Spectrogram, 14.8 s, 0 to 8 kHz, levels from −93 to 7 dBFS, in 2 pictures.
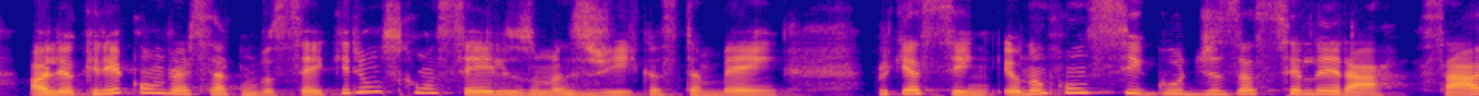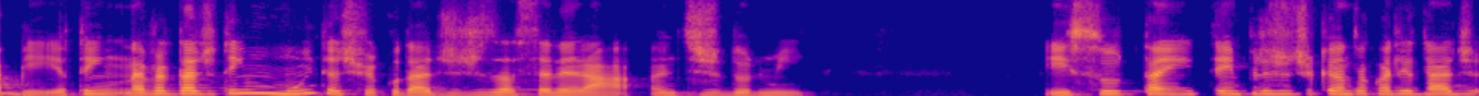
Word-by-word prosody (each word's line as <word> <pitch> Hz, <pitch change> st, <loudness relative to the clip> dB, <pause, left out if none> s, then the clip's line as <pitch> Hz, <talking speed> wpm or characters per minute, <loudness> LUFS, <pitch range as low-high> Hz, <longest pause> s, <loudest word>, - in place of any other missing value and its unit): Olha, 210 Hz, 0 st, +8 dB
eu -, -, -3 dB
queria 255 Hz, +7 st, +3 dB
conversar 265 Hz, -, 0 dB
com 205 Hz, -1 st, -6 dB
você. 175 Hz, -1 st, -1 dB
Queria 300 Hz, +5 st, -3 dB
uns 405 Hz, 0 st, -6 dB
conselhos, 225 Hz, -, 0 dB
umas 195 Hz, -1 st, -2 dB
dicas 185 Hz, +1 st, -3 dB
também, 175 Hz, -1 st, 0 dB, 0.5 s
porque, 230 Hz, +3 st, -3 dB
assim, 255 Hz, -8 st, +1 dB
eu 210 Hz, -, +4 dB
não 255 Hz, +4 st, +1 dB
consigo 310 Hz, -7 st, -2 dB
desacelerar, 240 Hz, -6 st, +2 dB
sabe, 205 Hz, +3 st, +4 dB
eu -, -, -4 dB
tenho 210 Hz, +1 st, -4 dB
na 200 Hz, -, +3 dB
verdade, 240 Hz, +1 st, +4 dB
eu 225 Hz, -, -16 dB
tenho 275 Hz, +1 st, -1 dB
muita 260 Hz, 0 st, 0 dB
dificuldade 195 Hz, -5 st, -2 dB
de -, -, -9 dB
desacelerar 180 Hz, -3 st, -1 dB
antes 170 Hz, 0 st, -8 dB
de 170 Hz, 0 st, -4 dB
dormir. 165 Hz, -1 st, -8 dB, 1.2 s
Isso 200 Hz, +5 st, -1 dB
tá 230 Hz, +1 st, +3 dB
e 220 Hz, +1 st, -3 dB
tem 230 Hz, -1 st, -2 dB
prejudicando 235 Hz, 0 st, -2 dB
a -, -, -8 dB
qualidade 225 Hz, -1 st, -1 dB
220 Hz, 160 wpm, -23 LUFS, 185-250 Hz, 1.2 s, Olha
